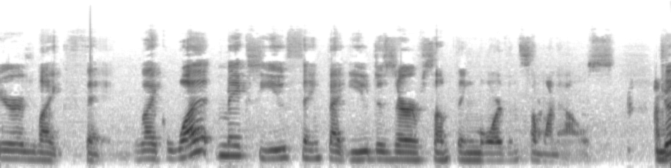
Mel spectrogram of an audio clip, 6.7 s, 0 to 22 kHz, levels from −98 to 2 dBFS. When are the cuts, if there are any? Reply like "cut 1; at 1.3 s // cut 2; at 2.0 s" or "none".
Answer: none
